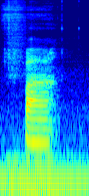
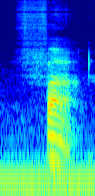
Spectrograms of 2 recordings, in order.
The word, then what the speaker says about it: 發: The first one is fa in the first tone, and the second pronunciation is fa in the fourth tone.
